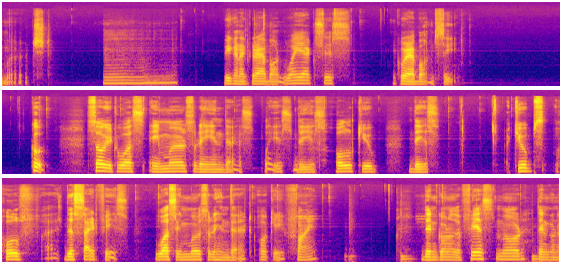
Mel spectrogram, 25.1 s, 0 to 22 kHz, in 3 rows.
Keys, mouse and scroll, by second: 0.0 click, 0.4-1.1 scroll up 1, 1.1-2.7 middle drag, 3.7 g, 3.9 y, 5.2-6.4 drag, 6.4 g, 6.9 z, 8.5 click, 9.7 middle click, 10.3 click, 10.7 middle click, 11.8-15.1 middle drag, 15.5 middle click, 18.7 middle click, 20.2 middle click, 20.8 middle click, 21.5 click, 21.9 Tab, 22.6 Tab, 23.3 click, 23.8 middle click.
